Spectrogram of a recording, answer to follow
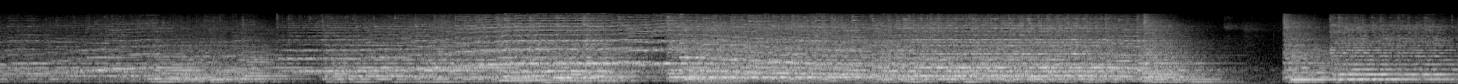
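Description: Mandolin orchestra of mandolins, mandolas, guitars and double bass playing, growing louder over the first few seconds and holding at full strength. About twelve seconds in the music falls away into a brief pause, then the whole ensemble comes back in suddenly and loudly.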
